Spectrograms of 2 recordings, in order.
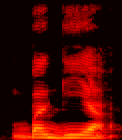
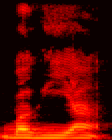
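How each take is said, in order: Both takes have the same delivery.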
